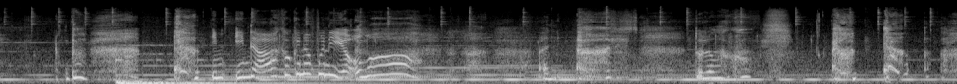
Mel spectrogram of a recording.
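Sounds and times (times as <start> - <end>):
steady low musical drone: 0.0 - 9.0
deep rumble: 1.2 - 6.4
speech: 2.0 - 4.8, 5.4 - 6.0, 7.0 - 7.9
person coughing harshly: 8.3 - 9.2.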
